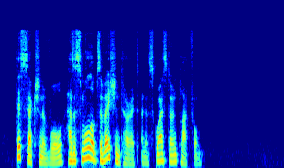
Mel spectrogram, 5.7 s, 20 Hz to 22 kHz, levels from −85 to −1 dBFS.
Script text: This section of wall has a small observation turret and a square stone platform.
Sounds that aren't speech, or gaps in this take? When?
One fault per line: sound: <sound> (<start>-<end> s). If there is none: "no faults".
no faults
